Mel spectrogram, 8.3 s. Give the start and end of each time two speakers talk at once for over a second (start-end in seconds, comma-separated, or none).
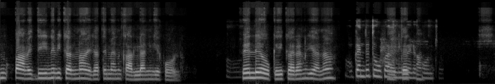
none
